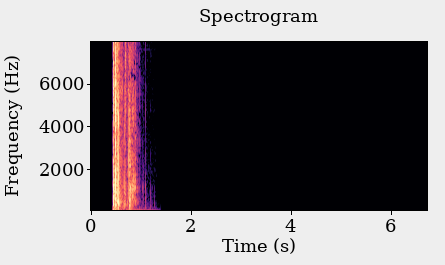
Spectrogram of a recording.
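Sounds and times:
single roller blade dropped: 0.4s - 1.1s.

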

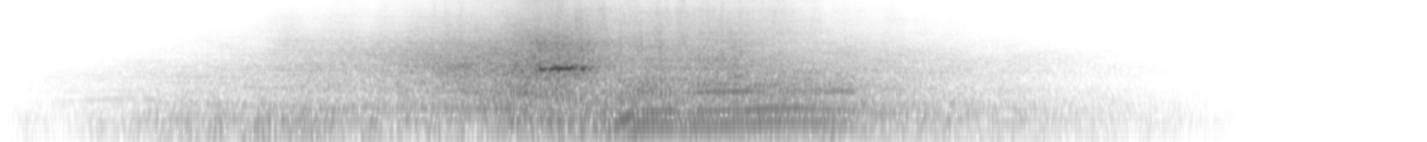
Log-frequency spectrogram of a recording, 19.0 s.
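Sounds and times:
Ford Expedition driving fast around a corner: 1.1s - 14.6s.

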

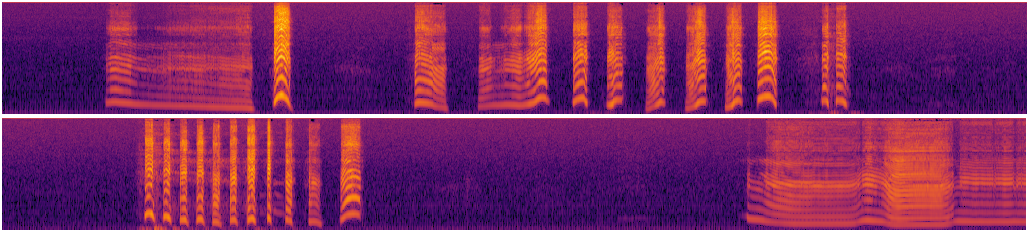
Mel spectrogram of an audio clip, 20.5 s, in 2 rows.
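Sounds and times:
kazoo buzzing like a talking fly: 1.0s - 3.0s, 4.1s - 8.6s, 11.6s - 13.9s, 17.6s - 20.4s.

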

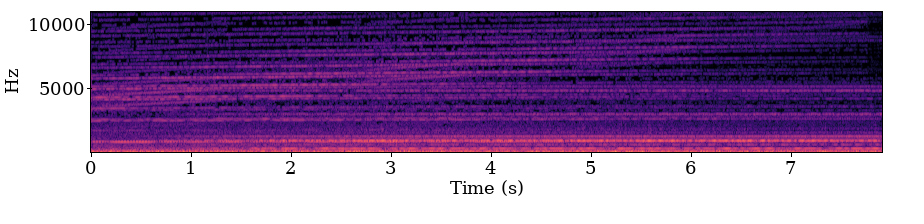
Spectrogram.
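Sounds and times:
starship warp drive: 0.0s - 7.8s.

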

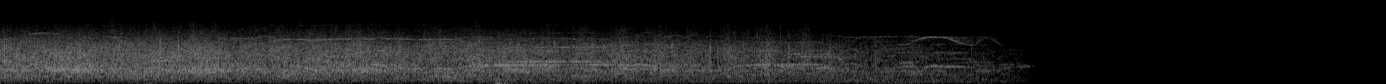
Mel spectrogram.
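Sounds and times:
crowd of 50000 whistling in a large interior: 0.0s - 10.4s.

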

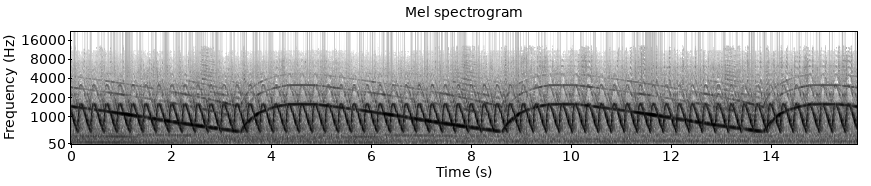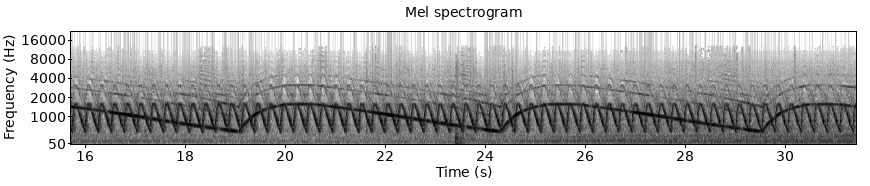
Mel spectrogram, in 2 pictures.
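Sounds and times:
ambulance interior: 0.0s - 31.4s.

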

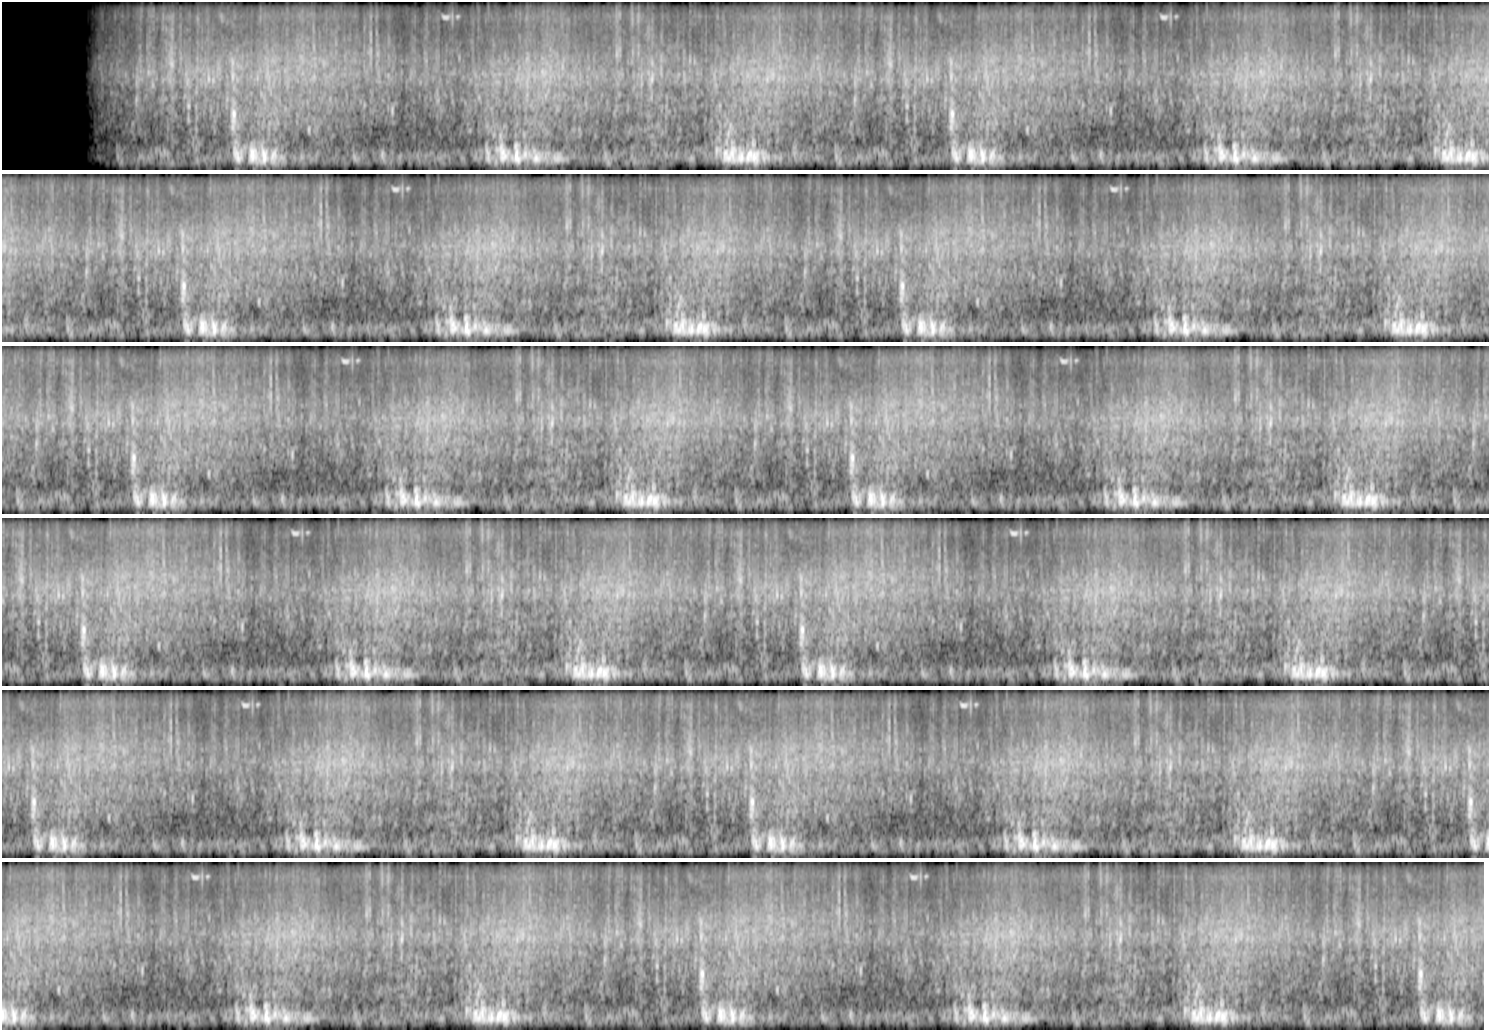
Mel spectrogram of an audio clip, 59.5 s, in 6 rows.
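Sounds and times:
constant rowing of a rowboat or canoe: 0.6s - 59.4s.

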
